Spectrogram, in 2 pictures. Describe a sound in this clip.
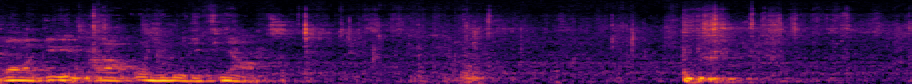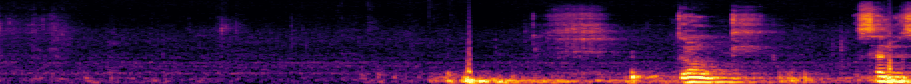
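A man speaks calmly into a microphone over loudspeakers in a large echoing hall.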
